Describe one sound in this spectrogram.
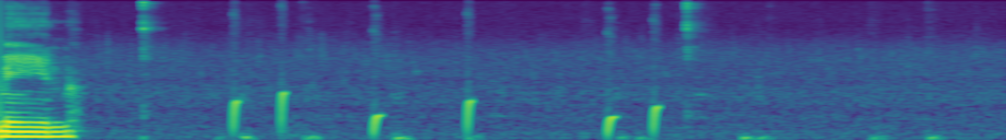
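Small soft pops sound as items are picked up one after another.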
